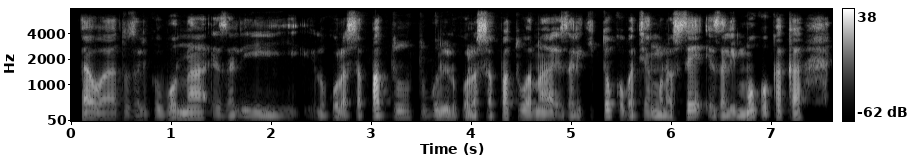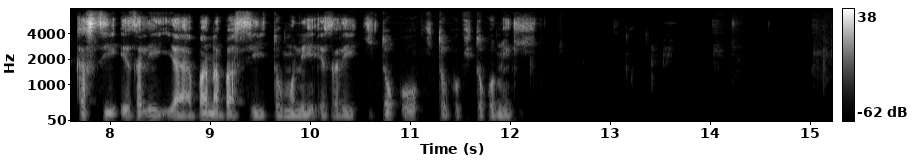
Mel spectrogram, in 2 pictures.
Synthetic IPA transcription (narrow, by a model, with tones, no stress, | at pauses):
a˦wa˦to˨za˨li˦ko˨bɔ˦na˨e˨za˨li˦ | lo˨ko˦lʔa̰˨sa˨pa˦tu˦to˨bo˦li˦lo˨ko˦la˨sa˨pa˦tu˨wa˦na̰˦e˨za˨li˦ki̥˨tɔ˦kɔ˦ba˨ti˦ja˨ŋɡo˦na˨se˦ʔe˨za˨li˦mɔ˦kɔ˦ka˦ka˦ka˨si˨ʔe˨za˨li˦ja˨ba˦na˨ba˦si˨to˨mɔ˦ni˦ʔe˨za˨li˦ki̥˨tɔ˦kɔ˦ki̥˨tɔ˦kɔ˨ki̥˨tɔ˦kɔ˨mi˦ŋɡi˨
